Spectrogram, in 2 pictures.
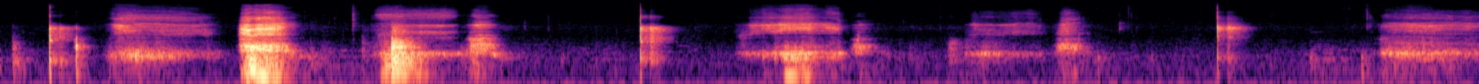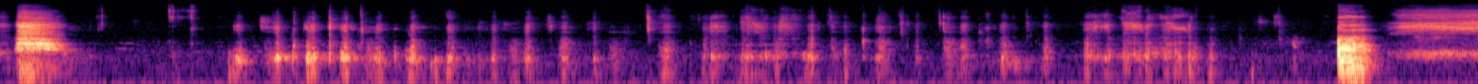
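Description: Close-miked heavy breaths and gasps from a man eating, then about halfway through a long run of crunchy chewing on raw cucumber.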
